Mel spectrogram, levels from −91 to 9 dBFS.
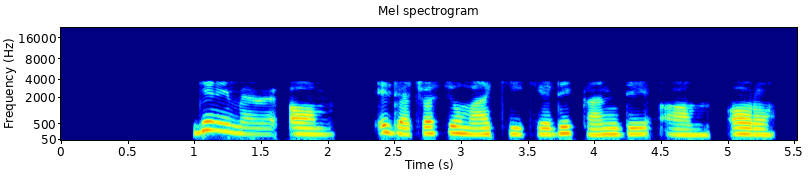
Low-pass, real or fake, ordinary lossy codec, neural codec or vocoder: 3.6 kHz; fake; none; codec, 24 kHz, 3.1 kbps, DualCodec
